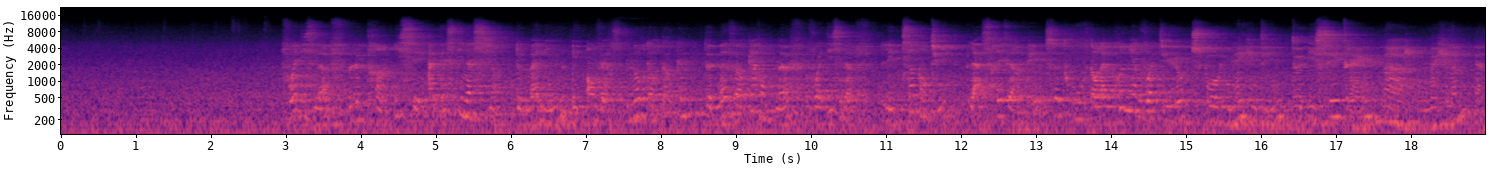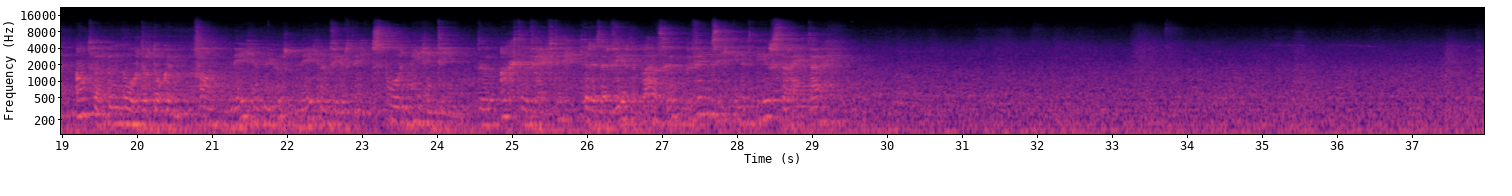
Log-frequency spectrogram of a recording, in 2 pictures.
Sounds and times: Synthetic voices for trains announcement 2.9 - 29.7

